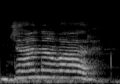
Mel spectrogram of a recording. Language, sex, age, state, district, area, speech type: Kashmiri, female, 18-30, Jammu and Kashmir, Budgam, rural, read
